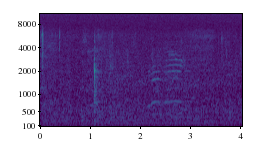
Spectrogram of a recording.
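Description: Near silence: a faint steady hum under the broadcast audio, with a couple of faint clicks and a brief faint voice about halfway through.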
